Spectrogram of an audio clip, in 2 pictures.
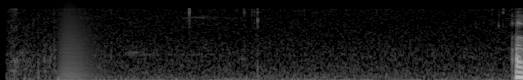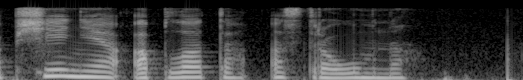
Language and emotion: Russian, neutral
